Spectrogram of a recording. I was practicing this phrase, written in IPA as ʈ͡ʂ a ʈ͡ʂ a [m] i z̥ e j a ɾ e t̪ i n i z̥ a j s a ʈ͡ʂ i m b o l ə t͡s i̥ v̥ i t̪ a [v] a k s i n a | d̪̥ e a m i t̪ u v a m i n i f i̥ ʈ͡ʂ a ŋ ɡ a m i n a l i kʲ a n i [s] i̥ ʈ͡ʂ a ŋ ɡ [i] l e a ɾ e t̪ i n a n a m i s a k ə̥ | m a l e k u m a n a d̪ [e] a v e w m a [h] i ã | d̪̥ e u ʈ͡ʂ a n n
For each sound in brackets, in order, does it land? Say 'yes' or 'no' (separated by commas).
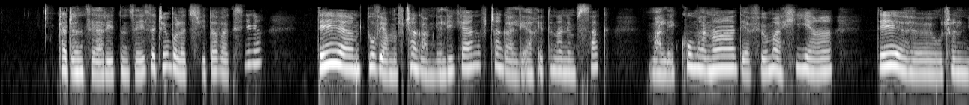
no, yes, no, no, yes, yes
